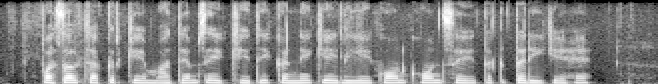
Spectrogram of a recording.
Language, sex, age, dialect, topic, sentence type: Hindi, female, 18-24, Garhwali, agriculture, question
